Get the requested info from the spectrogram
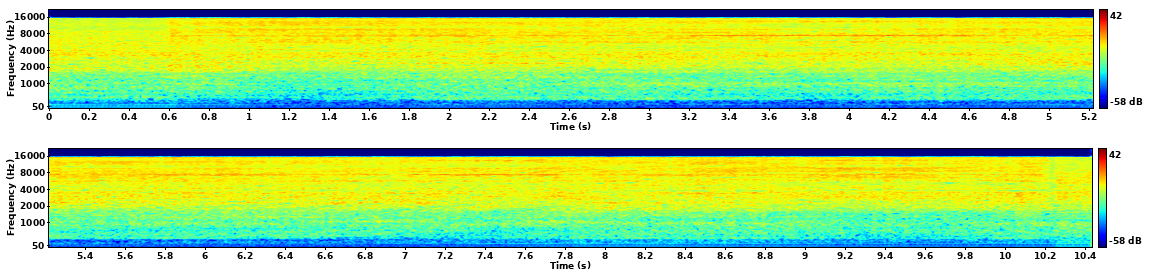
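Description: A slow-running belt grinder with a coarse abrasive belt grinding the steel edge of a Hultafors axe head. It makes a steady grinding hiss over the hum of the grinder's motor, and the grinding gets brighter about half a second in.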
